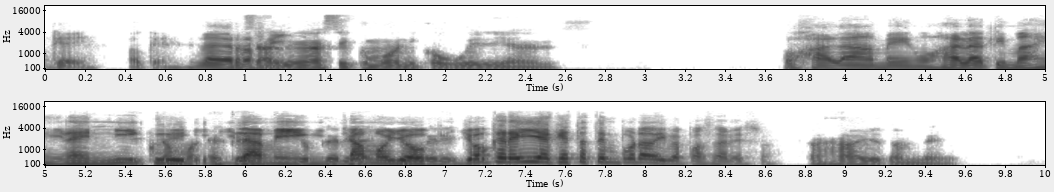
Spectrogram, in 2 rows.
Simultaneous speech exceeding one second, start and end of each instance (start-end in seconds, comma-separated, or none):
5.4-7.1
